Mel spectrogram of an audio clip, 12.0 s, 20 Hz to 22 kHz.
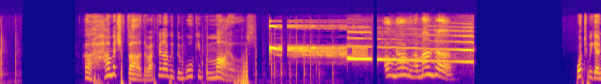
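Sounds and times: voice: 1.7s - 5.1s, 7.7s - 9.1s, 11.6s - 12.0s
synthetic electronic tones: 5.4s - 9.5s.

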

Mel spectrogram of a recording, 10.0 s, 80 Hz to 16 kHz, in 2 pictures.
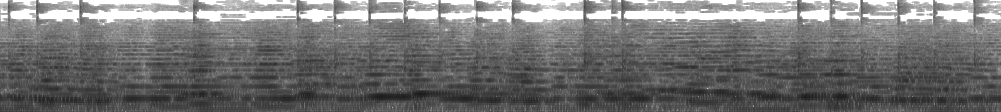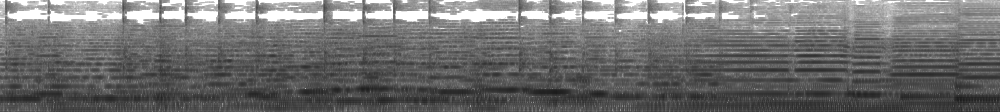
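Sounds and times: button accordion: 0.0s - 10.0s
fiddles playing: 0.0s - 10.0s.

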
